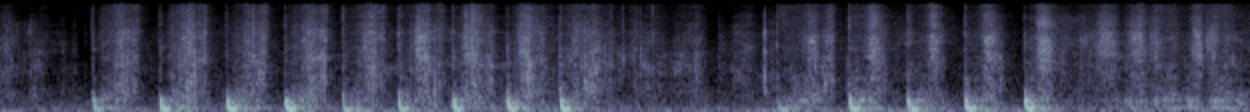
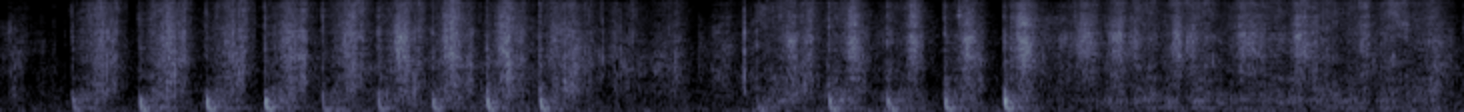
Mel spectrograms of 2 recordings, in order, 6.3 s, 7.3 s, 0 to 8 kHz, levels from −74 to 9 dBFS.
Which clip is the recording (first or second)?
second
